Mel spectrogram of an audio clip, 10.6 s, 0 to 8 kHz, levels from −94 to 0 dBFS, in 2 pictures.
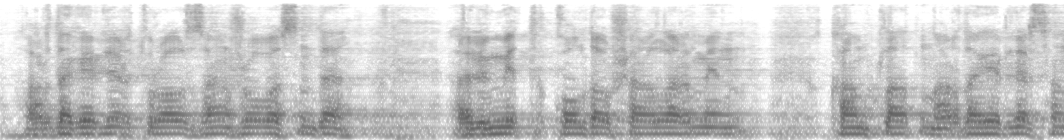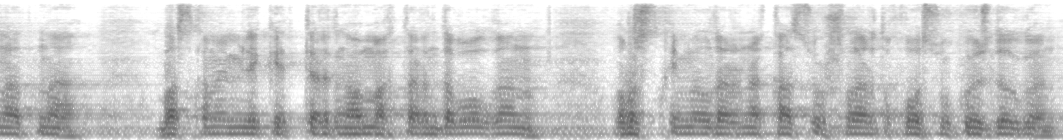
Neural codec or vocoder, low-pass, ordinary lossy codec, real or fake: vocoder, 24 kHz, 100 mel bands, Vocos; 7.2 kHz; none; fake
